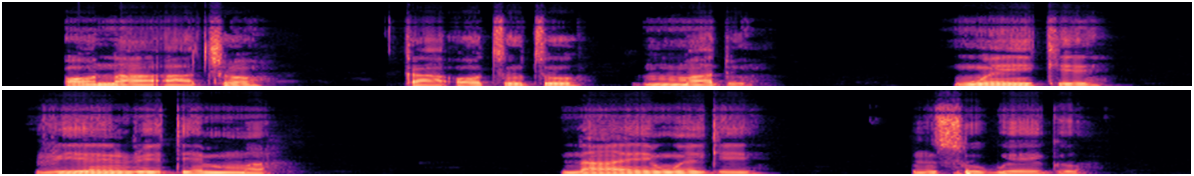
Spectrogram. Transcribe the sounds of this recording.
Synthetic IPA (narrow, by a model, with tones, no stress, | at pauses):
ɔ˦na˨a˨t͡ʃɔ˦ | ka˨ʔɔ˨tʊ˦tʊ˦ | m̩˦ma˦dʊ˨ | ŋʷe˦i˦kʰe˦ | ɾi˦e˦n̩˦ɾi˦dɪ˨m̩˦ma˦ | na˦ɦɪ˦ŋʷe˦ɡɪ˦ | n̩˦so˨ɡ͡be˦ɡo˦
